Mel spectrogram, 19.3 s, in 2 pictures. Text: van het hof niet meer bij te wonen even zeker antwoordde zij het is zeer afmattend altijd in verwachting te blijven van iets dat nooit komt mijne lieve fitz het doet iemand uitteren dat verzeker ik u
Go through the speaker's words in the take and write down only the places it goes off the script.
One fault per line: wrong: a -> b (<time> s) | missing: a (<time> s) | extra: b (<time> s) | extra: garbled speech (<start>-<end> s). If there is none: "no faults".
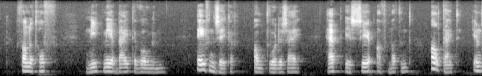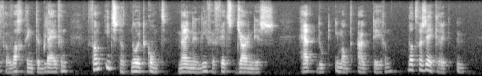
extra: jarndyce (14.4 s)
